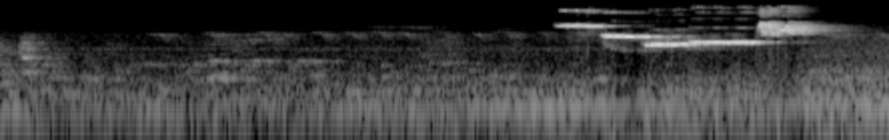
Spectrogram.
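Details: Hill blue flycatcher, moulting but still in full song, gives a loud phrase of pure whistles: a high thin note, a downward swoop, then level tones ending in a rich burst, after a quiet start.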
